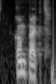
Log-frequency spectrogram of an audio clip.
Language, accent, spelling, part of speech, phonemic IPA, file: French, France, compact, adjective / noun, /kɔ̃.pakt/, LL-Q150 (fra)-compact.wav
- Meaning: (adjective) 1. dense, compact (closely packed) 2. compact (having all necessary features fitting neatly into a small space); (noun) 1. compact disc 2. music center (US), music centre (UK)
